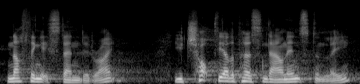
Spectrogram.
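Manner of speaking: ordinary talk, nothing marked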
